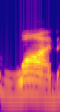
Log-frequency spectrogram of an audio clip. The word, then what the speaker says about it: one: o n e okay so the n is still making the n sound but this o and e are kind of together making the sound it's very very tricky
